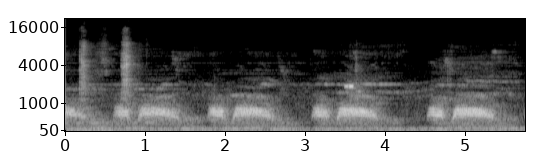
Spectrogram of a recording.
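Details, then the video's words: Spotted dove, a kept songbird, cooing: low soft phrases of a short note followed by a longer rolling coo, repeated about every one and a half seconds, with a few sharp clicks at the start. "masteran Burung Tekukur gacor prestasian"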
